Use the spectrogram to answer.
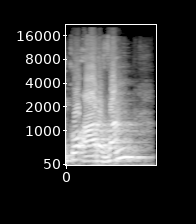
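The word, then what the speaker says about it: EcoRI: दिया गया है इको आर आई फर्स्ट, जिसको प्रोनाउंसिएट करते हैं इको R1।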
